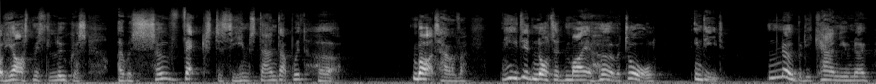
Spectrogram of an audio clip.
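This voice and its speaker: A woman voicing an excitable, gushing middle-aged mother in a novel reading, rambling on breathlessly and effusively. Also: medium pitch, breathy edge, rough recording. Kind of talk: classic novel audiobook character reading.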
